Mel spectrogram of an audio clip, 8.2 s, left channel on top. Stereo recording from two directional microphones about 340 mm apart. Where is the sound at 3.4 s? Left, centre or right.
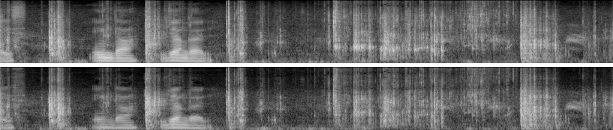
Left.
